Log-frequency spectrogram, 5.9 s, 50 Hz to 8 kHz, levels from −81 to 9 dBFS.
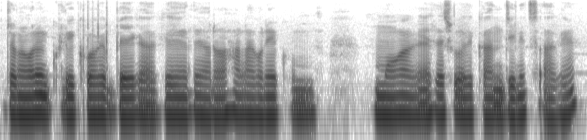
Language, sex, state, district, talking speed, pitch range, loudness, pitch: Chakma, male, Tripura, Unakoti, 145 wpm, 120-125 Hz, -16 LUFS, 125 Hz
